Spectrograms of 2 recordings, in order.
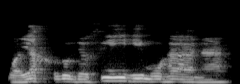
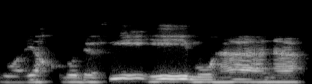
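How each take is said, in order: First: The vowel at the end of fihi stays short. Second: The vowel at the end of fihi is lengthened. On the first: The speaker calls it wrong. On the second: The speaker calls it right. "Tapi dibaca silah"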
